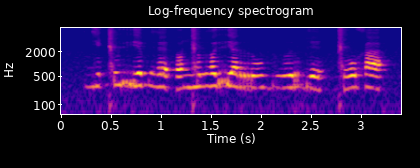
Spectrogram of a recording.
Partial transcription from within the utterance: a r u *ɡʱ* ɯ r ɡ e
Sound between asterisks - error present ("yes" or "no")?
no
